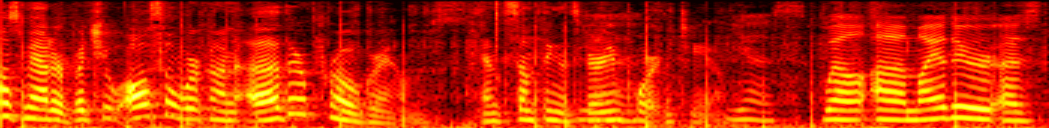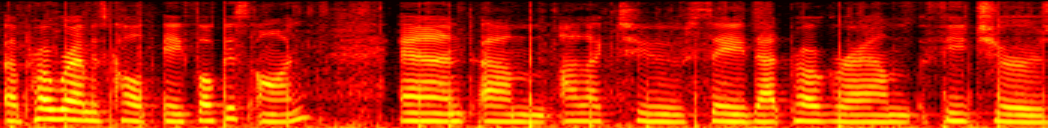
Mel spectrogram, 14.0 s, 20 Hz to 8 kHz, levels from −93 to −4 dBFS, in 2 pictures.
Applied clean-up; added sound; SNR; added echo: none; Writing; 14 dB; none.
